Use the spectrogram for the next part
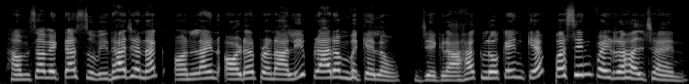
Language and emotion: Maithili, happy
